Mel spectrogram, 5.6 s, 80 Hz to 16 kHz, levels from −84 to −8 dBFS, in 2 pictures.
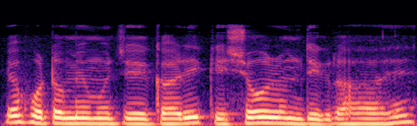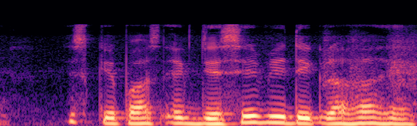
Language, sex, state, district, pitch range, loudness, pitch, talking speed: Hindi, male, Arunachal Pradesh, Papum Pare, 150-170 Hz, -13 LUFS, 155 Hz, 185 wpm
